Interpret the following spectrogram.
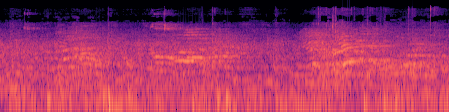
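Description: Basketball bouncing on a hardwood gym floor during play, with voices shouting in the echoing gym.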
